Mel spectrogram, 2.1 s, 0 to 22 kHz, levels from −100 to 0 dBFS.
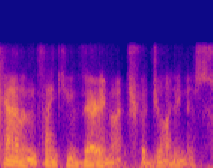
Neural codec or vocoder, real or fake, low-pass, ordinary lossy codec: codec, 16 kHz, 1 kbps, FreqCodec, smaller model; fake; 7.2 kHz; Opus, 16 kbps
